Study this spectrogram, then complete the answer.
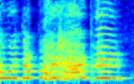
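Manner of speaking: high-pitched, wailing mock sob; crying. Storyteller asks Z about the gunshot, crying. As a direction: cry it out in hysterics, hammed-up. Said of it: "I'm crying".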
